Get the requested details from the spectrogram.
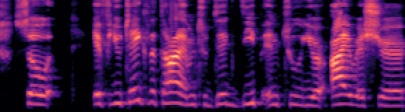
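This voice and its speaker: A woman's high-pitched voice on a very clean recording with a silent background. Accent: Arabic. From Egypt. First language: Arabic. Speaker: life coach. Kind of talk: casual chat.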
